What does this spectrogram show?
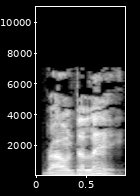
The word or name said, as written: roundelay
